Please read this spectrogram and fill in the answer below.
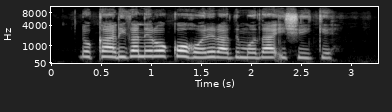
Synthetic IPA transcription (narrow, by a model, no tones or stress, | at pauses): ndokaɾiɣaneɾokoɦoɾeɾaðimoðaʔiʃike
